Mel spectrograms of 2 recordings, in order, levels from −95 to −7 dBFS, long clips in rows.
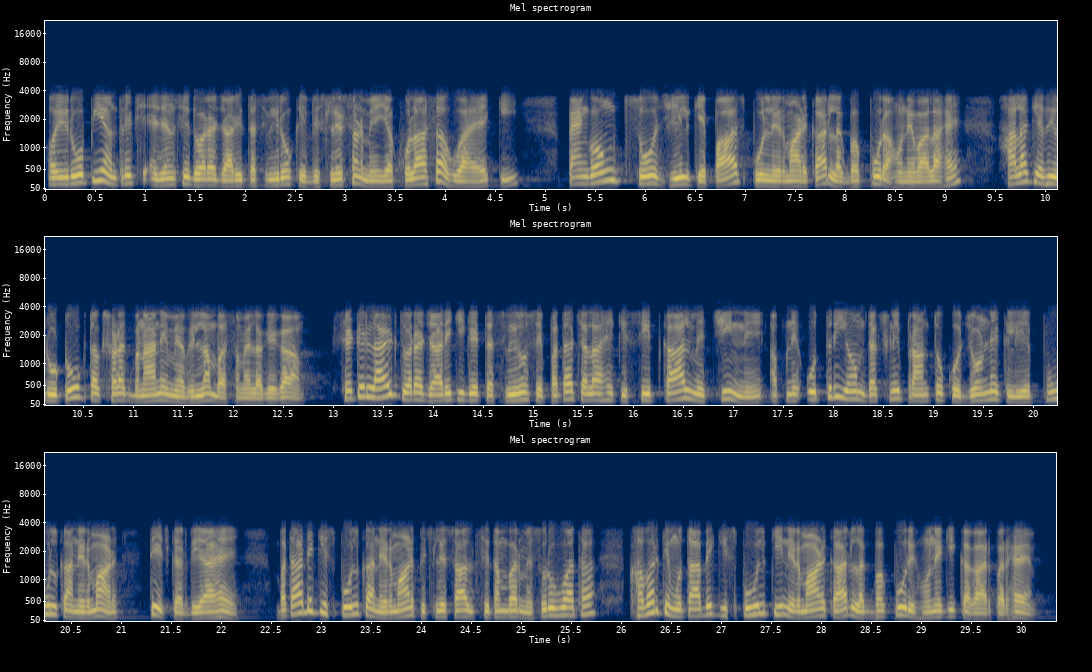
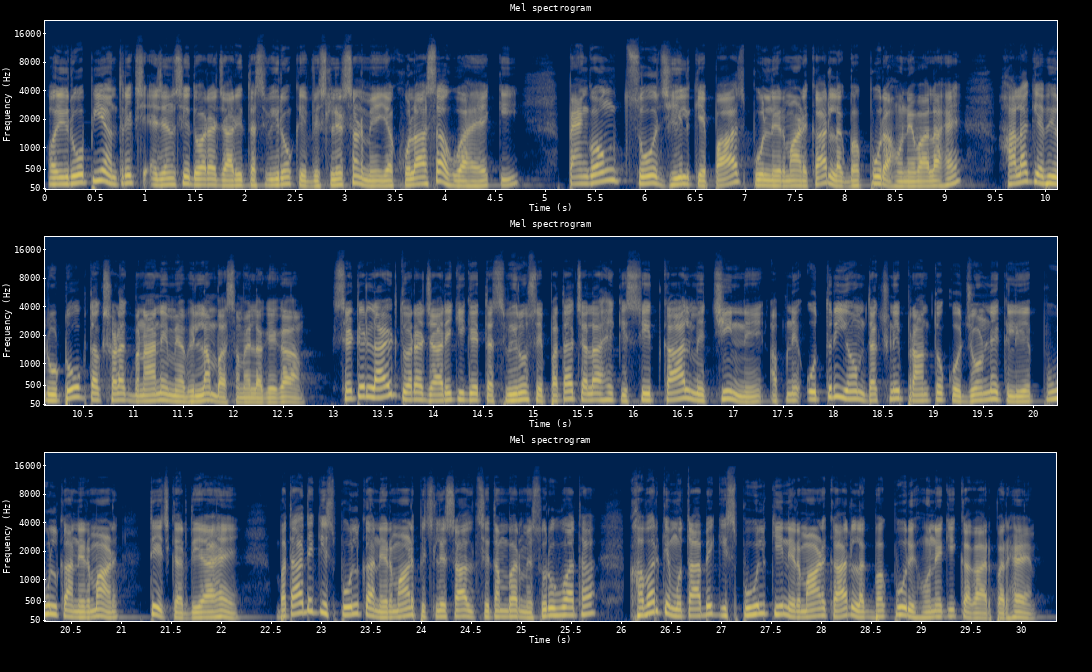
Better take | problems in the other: second | phone-call audio; nothing above 3.5 kHz

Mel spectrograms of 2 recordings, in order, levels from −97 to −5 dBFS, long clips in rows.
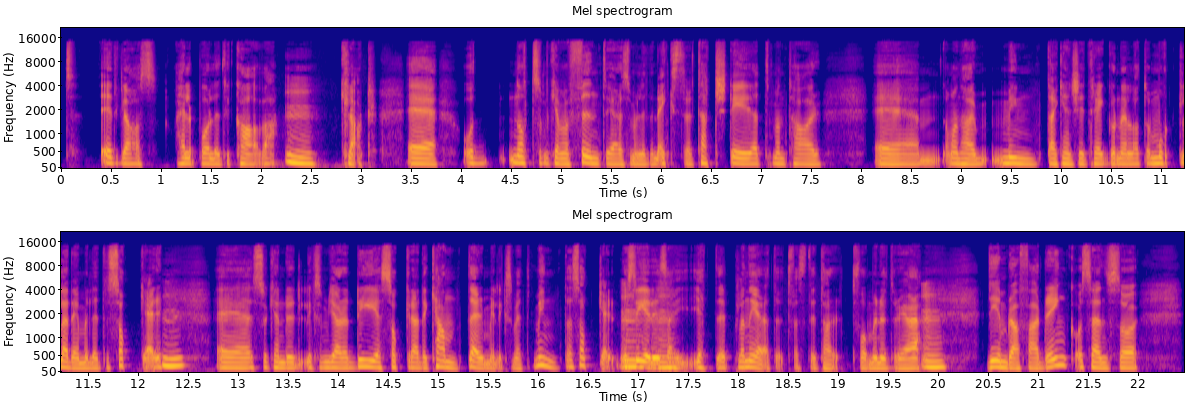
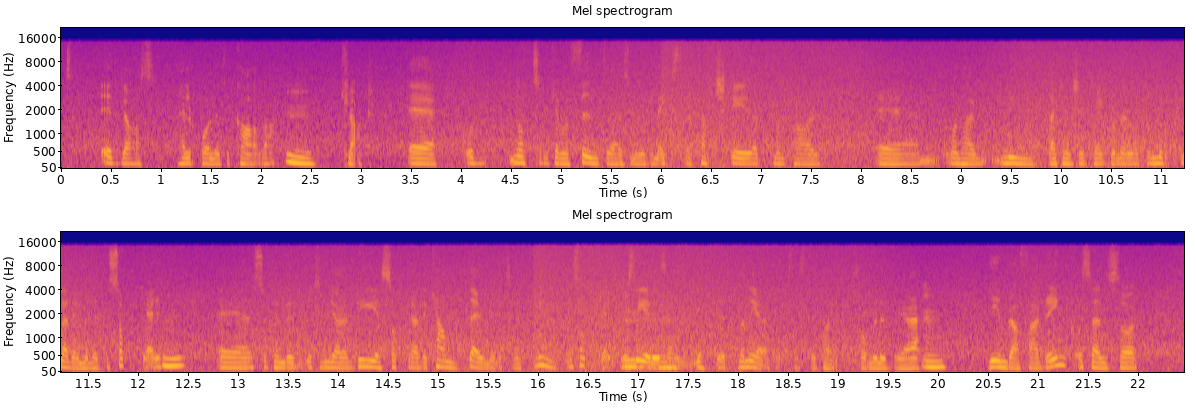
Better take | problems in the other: first | hiss; loud; throughout; 4 dB below the speech

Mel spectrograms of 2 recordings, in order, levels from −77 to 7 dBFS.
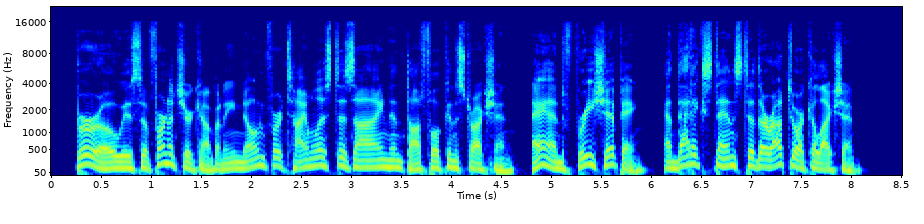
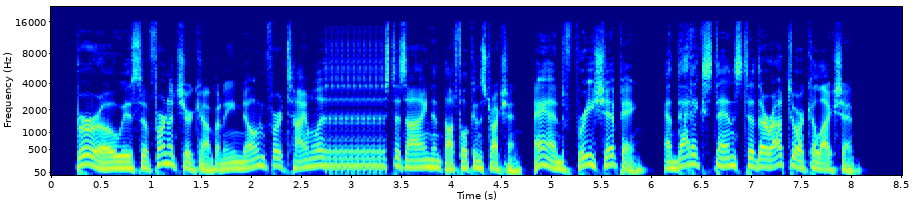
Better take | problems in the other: first | audio freezing; at 2.5 s for 0.5 s

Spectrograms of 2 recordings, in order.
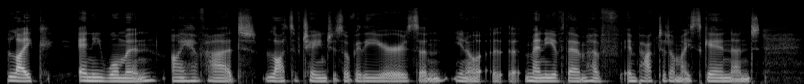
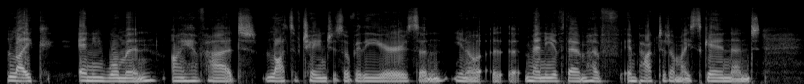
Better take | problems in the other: first | distortion; slight; 7% of the sound clipped

